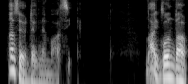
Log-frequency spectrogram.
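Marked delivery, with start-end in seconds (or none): 0.1-1.3 whispered. A narrator's reading. Narrator's ominous aside.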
